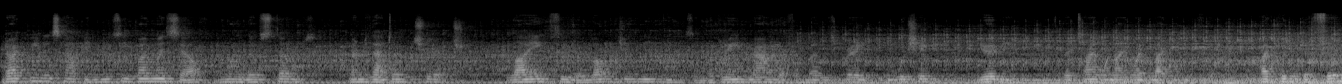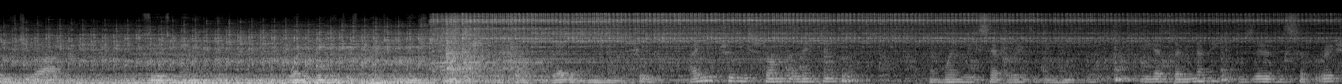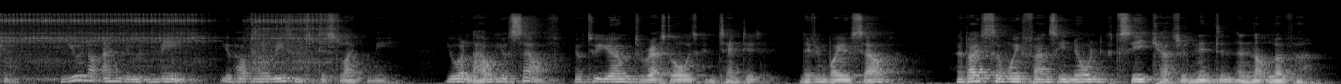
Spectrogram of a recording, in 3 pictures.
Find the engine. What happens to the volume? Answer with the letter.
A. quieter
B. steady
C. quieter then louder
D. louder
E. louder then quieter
E.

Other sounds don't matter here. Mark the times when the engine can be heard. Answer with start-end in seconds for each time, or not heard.
0.0-30.3.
